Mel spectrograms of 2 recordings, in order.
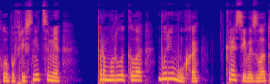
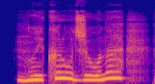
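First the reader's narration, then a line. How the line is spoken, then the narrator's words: Breathy exhale. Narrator (Russian): выдохнула Камикадзе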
